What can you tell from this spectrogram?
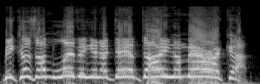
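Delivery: screaming his fury at the audience; furious ranting shout. Real, not acted. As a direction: yell it, shaking with rage. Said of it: "I'm so fucking pissed off".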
